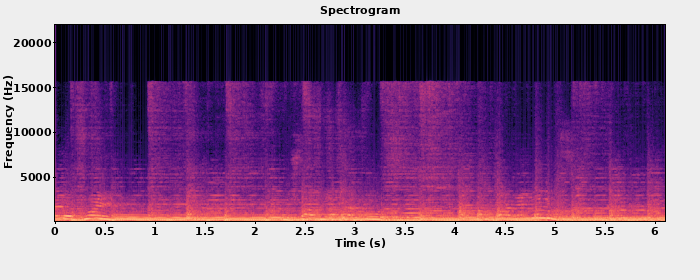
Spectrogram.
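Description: A forró band playing: sustained accordion chords and melody over a steady zabumba drum beat.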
